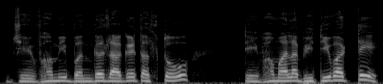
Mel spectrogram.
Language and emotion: Marathi, fearful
